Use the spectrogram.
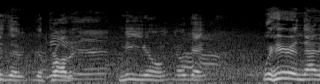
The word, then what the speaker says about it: Miyun: You say Miyun. How do you say the product? Miyun.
